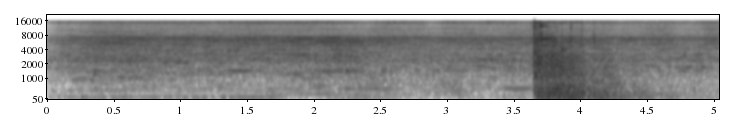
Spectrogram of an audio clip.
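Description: Corrugated sheet-metal gate scraping and rubbing, then a loud rattling clatter about three and a half seconds in.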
